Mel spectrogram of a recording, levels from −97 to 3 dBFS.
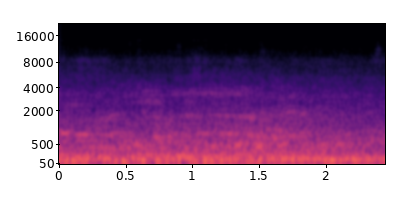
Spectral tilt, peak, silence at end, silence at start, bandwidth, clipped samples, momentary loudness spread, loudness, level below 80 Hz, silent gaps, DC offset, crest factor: -8.5 dB/octave; -22 dBFS; 0 s; 0 s; 9.6 kHz; under 0.1%; 1 LU; -36 LUFS; -52 dBFS; none; under 0.1%; 12 dB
